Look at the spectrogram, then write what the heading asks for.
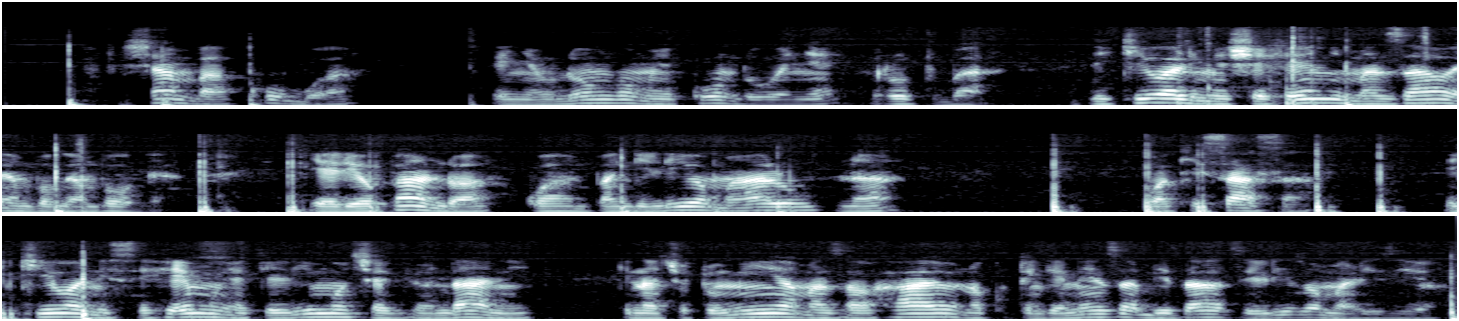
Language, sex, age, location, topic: Swahili, male, 25-35, Dar es Salaam, agriculture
